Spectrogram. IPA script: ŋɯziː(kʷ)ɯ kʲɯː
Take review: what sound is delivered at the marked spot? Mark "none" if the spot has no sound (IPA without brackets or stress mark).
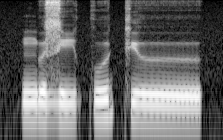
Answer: kʷ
